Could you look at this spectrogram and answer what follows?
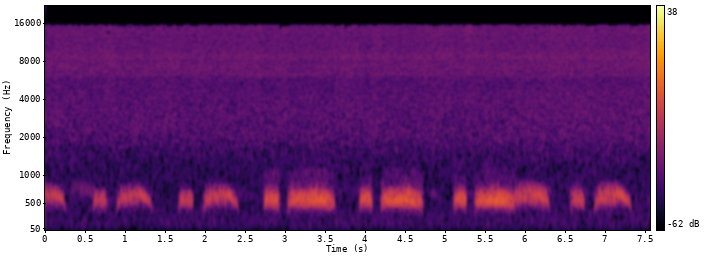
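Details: Spotted dove (Spilopelia chinensis) gives soft, low, hollow coos, short notes alternating with longer drawn-out ones, about a dozen in seven seconds, against a quiet background.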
